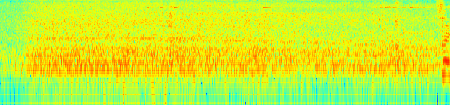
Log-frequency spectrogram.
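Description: A motor vehicle running steadily: an even rush of engine and road noise that holds level throughout, with a faint hum underneath.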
